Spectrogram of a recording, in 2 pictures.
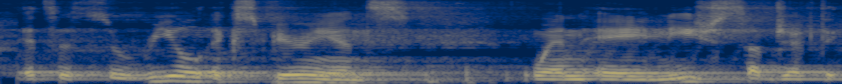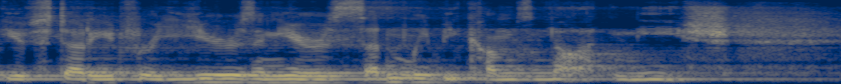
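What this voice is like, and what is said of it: Rough, unwell-sounding voice. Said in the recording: “apologize for my voice. I'm getting over a long sickness.”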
